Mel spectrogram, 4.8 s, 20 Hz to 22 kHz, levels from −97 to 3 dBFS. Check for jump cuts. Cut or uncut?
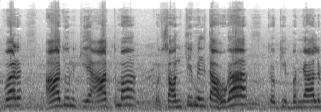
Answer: uncut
